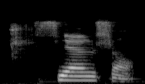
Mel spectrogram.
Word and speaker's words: 先生: Fíjense que cuando no tiene tono, simplemente pronunciamos la palabra como la pronunciamos sin ningún tono. Presten atención. Esta es 先生. 先生. ¿Y qué se hace? Se hace más énfasis en la que tiene tono.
